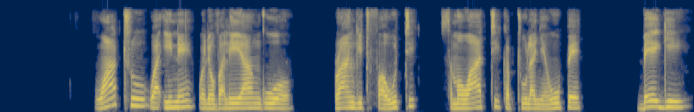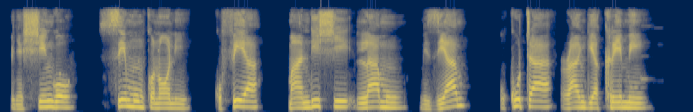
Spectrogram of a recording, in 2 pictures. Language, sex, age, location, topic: Swahili, male, 36-49, Mombasa, government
